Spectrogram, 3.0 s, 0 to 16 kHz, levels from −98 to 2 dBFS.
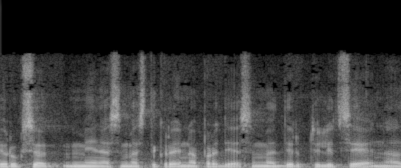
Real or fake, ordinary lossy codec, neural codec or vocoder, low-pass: real; MP3, 64 kbps; none; 10.8 kHz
